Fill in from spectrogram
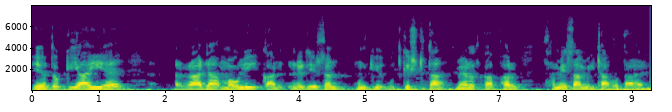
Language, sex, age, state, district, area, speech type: Hindi, male, 60+, Uttar Pradesh, Azamgarh, rural, read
